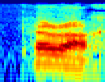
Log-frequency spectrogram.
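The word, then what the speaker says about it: קרח: name of individual but it also is pronounced I can have another meaning called karach in Hebrew it means ice is even somewhere an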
